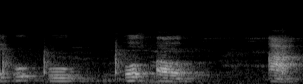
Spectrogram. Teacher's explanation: और बाकी का जो स्वर बचा हुआ है, बाकी के जो 11 स्वर होते हैं, इन 11 में जो बचे हुए हैं उसको हम पश्च स्वर में कहते हैं, जो पीछे के हिस्से से उच्चारित करते हैं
